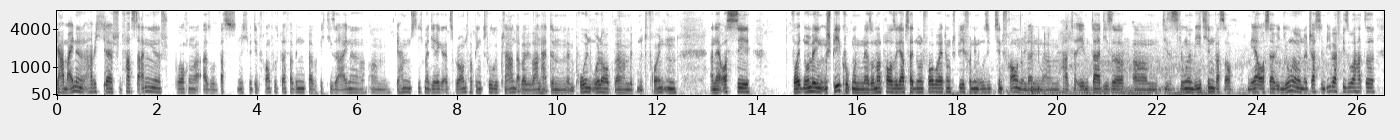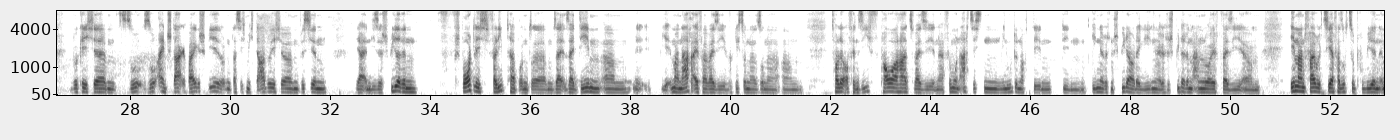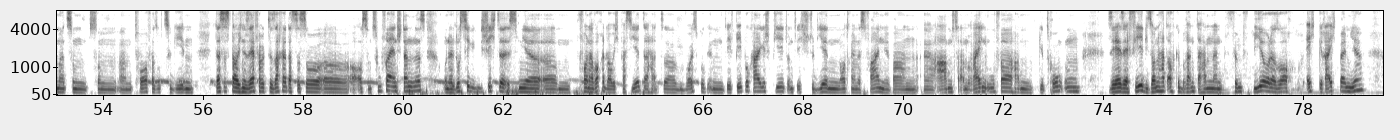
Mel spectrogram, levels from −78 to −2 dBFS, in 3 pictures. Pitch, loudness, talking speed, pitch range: 120 Hz, -27 LUFS, 175 wpm, 110-135 Hz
